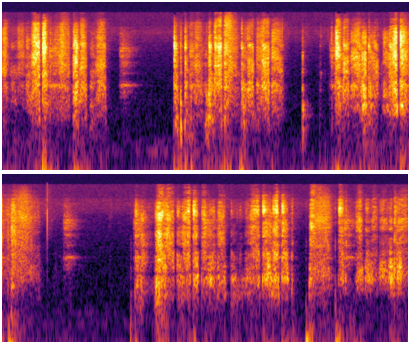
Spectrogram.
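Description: A black fine-liner pen scratches fast writing strokes across the page of a thick paper grid notebook lying on a wooden table, while a hand with painted nails rests flat on it. Dense, bright, scratchy bursts of scribbling run almost continuously, with two short pauses where the pen lifts off the paper.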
